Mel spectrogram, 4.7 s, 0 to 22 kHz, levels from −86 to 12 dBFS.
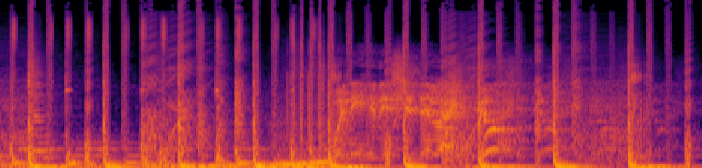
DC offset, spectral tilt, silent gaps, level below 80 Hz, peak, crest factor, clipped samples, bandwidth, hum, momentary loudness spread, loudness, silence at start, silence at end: under 0.1%; -5 dB/octave; none; -18 dBFS; 0 dBFS; 14 dB; under 0.1%; over 20 kHz; none; 5 LU; -16 LUFS; 0 s; 0 s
